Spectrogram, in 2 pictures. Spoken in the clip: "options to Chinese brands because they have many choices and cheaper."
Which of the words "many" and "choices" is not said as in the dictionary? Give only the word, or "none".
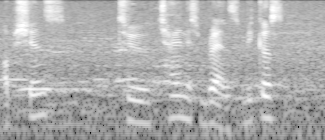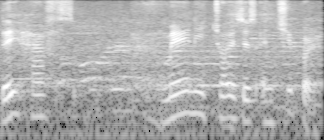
choices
